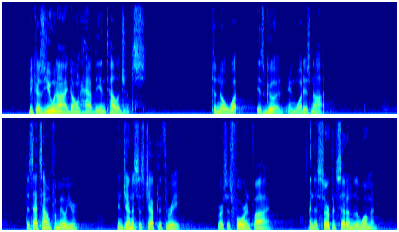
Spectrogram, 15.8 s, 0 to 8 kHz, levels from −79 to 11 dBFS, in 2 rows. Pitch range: 95-115 Hz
